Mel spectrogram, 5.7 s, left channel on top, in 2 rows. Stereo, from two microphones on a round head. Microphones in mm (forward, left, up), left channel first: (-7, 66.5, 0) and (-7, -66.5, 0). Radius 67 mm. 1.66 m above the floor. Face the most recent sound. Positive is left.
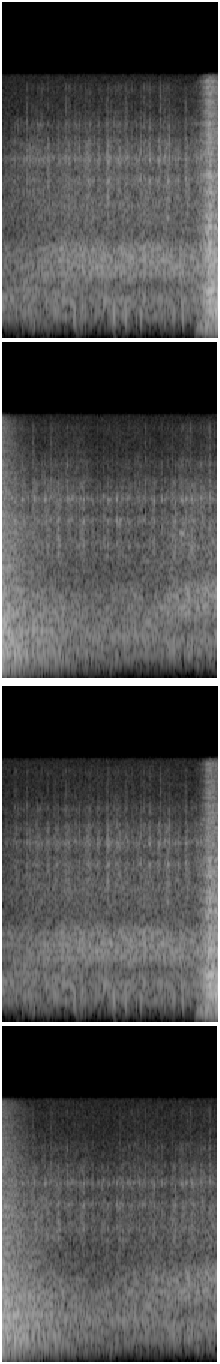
turn(degrees=35)  # may be behind; listen again after turning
